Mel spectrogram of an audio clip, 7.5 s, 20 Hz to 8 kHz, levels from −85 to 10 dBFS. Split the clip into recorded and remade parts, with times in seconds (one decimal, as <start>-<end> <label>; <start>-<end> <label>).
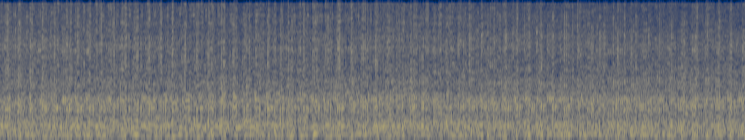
0.0-1.1 recorded; 1.1-4.6 remade; 4.6-7.5 recorded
